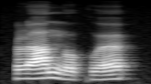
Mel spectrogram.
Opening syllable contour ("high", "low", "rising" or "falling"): rising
